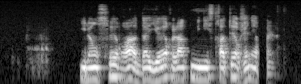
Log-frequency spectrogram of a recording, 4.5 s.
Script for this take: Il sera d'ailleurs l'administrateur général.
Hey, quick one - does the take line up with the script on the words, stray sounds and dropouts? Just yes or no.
no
